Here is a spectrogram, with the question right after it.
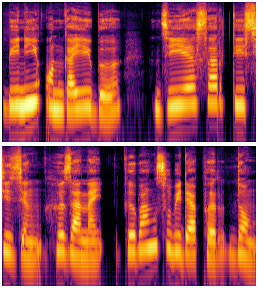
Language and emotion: Bodo, neutral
